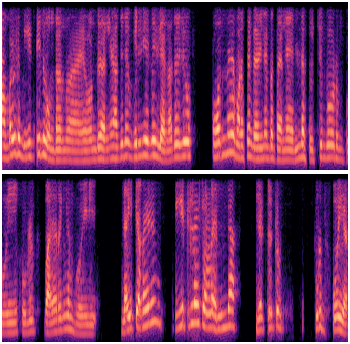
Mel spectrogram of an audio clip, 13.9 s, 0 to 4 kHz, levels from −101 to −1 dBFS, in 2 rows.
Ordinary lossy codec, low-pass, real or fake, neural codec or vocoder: none; 3.6 kHz; fake; codec, 44.1 kHz, 2.6 kbps, SNAC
